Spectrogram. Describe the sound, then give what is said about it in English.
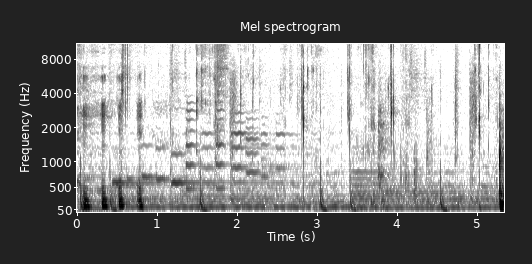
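Crunchy chewing of snacks for an ASMR segment, with a steady run of sharp bites and crunches at an irregular pace. A low voice hums or murmurs faintly underneath. “Man, I'm bombing with snacks and stuff. So this is going to be like a halfway ASMR section.”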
